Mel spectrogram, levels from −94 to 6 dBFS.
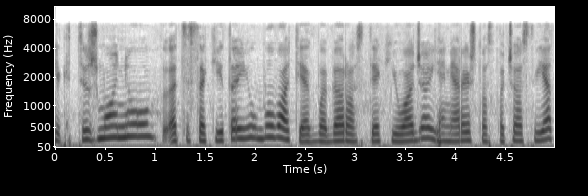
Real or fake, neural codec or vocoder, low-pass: fake; codec, 16 kHz, 8 kbps, FunCodec, trained on LibriTTS, 25 frames a second; 7.2 kHz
